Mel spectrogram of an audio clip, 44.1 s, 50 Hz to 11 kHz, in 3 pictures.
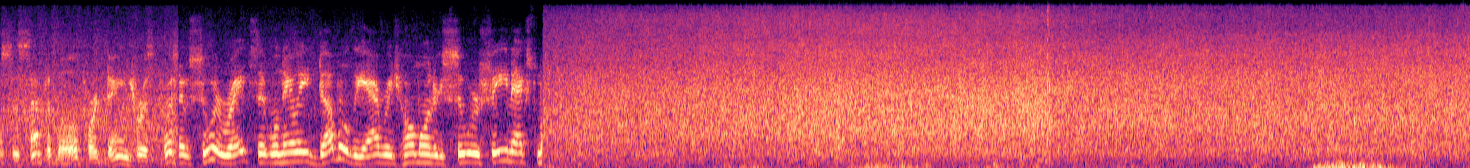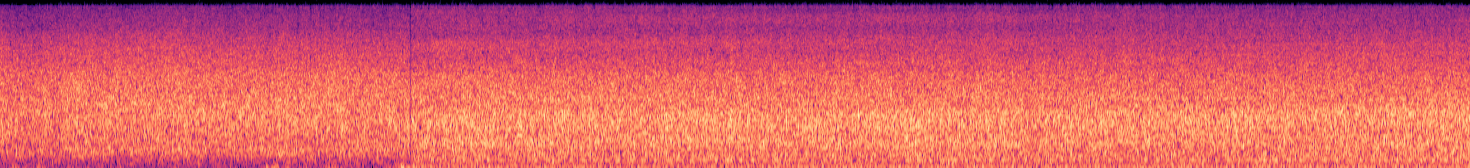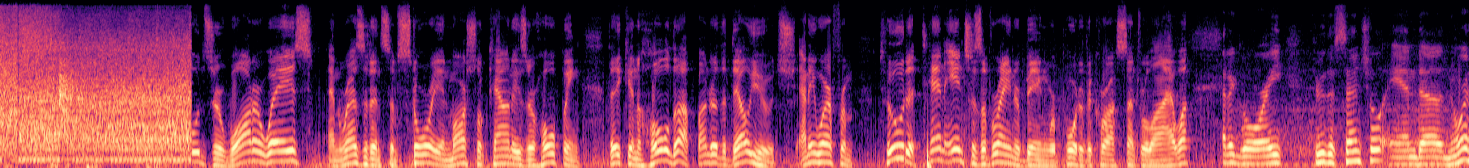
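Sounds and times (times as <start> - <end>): floodwater rushing: 0.0 - 31.3
low steady hum: 0.0 - 44.0.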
